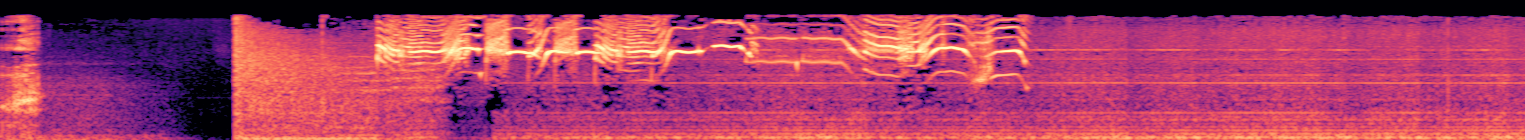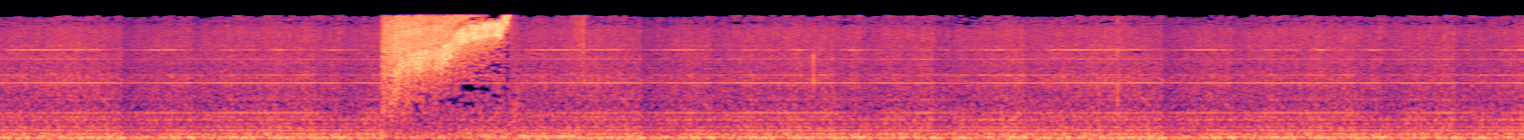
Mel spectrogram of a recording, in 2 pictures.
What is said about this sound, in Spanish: Estamos escuchando, parecía como, por un momento parecía como eh, Arturito, ¿no? De la Guerra de las Galaxias. Em, pero no, es un dron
